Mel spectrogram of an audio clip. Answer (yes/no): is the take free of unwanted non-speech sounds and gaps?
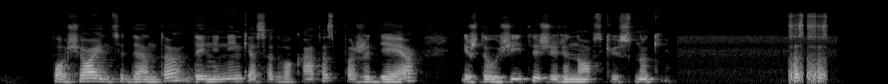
no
